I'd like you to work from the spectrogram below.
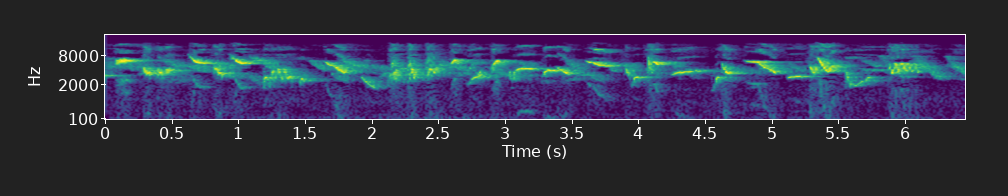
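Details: Long-duration canary masteran song featuring Blackthroat-style rolls, for teaching canaries and magpie-robins; rapid, busy high warbling of slurred whistles and twittering trills without pause.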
